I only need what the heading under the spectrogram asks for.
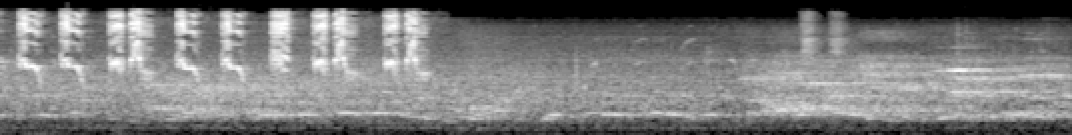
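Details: Common myna calling in a fast burst of about nine scratchy, chattering notes over three seconds, followed by low murmuring and indoor background noise with only a few faint notes.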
